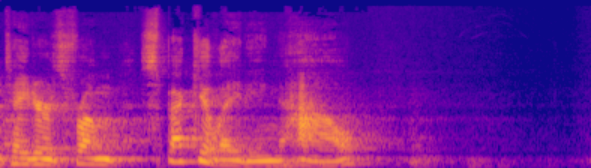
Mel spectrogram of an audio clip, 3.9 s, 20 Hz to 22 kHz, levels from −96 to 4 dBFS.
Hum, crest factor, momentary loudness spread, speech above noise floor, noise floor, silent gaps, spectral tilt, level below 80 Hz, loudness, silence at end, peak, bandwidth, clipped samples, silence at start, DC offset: none; 20 dB; 5 LU; 46 dB; -67 dBFS; none; -4.5 dB/octave; -64 dBFS; -21 LUFS; 1.15 s; -2 dBFS; 18.5 kHz; under 0.1%; 0 s; under 0.1%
